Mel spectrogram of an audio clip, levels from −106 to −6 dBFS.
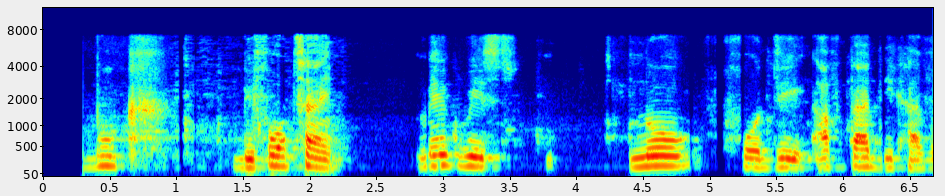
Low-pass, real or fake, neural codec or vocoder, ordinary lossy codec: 7.2 kHz; real; none; none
